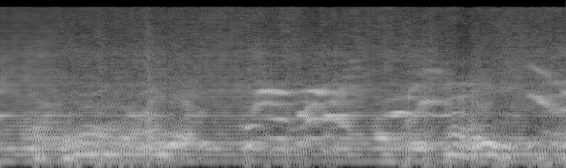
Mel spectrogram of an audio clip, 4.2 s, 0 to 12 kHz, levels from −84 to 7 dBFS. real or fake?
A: fake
